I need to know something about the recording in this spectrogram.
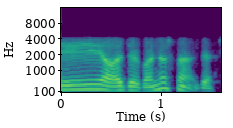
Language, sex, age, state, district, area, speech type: Nepali, female, 45-60, West Bengal, Jalpaiguri, urban, conversation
